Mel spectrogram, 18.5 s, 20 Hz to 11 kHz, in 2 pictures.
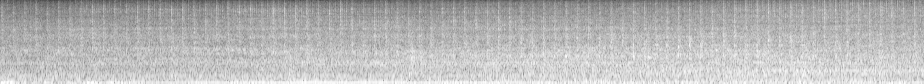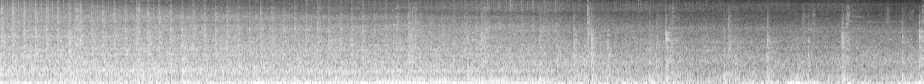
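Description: GE 45-ton diesel switcher running past at low speed, its engine noise steady, with the flatcar and caboose rolling along behind it. About fifteen seconds in the engine sound fades and sharp wheel clicks over the rail joints stand out as the caboose goes by.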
